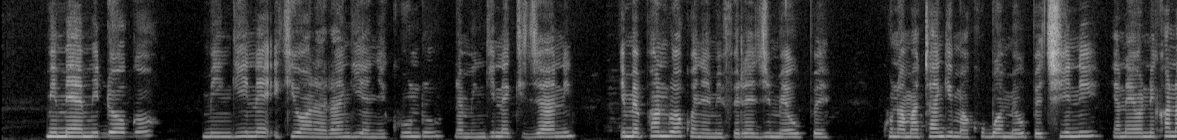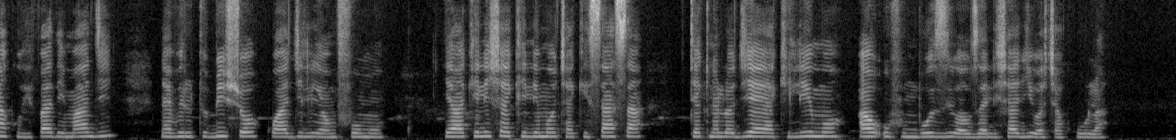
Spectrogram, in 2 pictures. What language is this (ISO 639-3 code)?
swa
